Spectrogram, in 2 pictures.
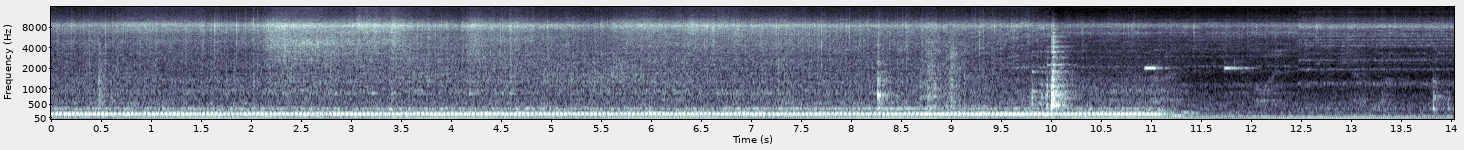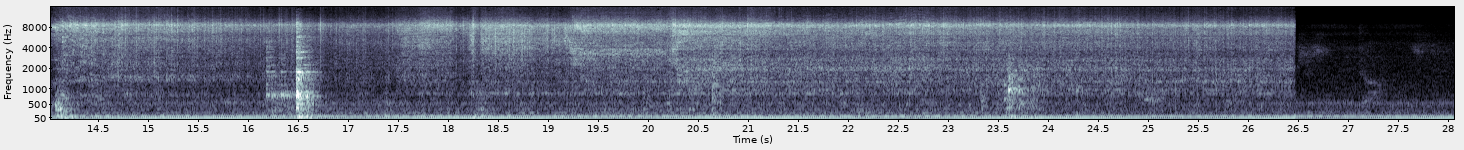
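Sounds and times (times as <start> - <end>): tomato slices sizzling in oil: 0.0 - 26.5.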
